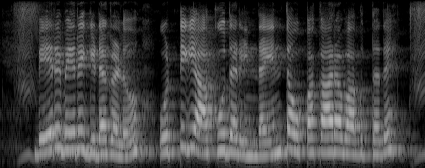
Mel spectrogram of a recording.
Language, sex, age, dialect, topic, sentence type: Kannada, female, 56-60, Coastal/Dakshin, agriculture, question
